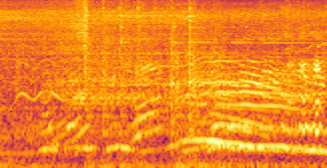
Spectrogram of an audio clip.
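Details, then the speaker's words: Newborn puppy just delivered in a vet clinic, after tense waiting for signs of life: thin, high, wavering squeals and mewing cries. The strong cry shows the puppy is alive and breathing. "oh that sound is so incredible a newborn puppy's cry is so precious we never get tired of it and importantly it tells us these puppies are going to be okay"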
